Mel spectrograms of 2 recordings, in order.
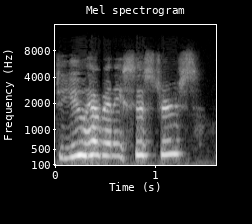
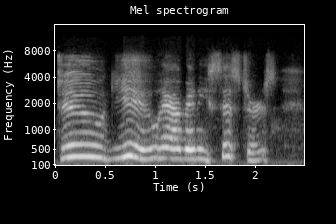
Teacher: The do and you comes out kind of like one syllable.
